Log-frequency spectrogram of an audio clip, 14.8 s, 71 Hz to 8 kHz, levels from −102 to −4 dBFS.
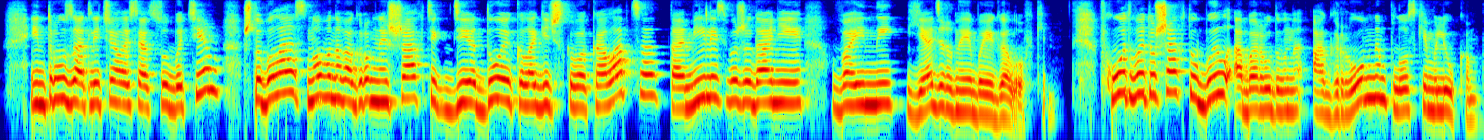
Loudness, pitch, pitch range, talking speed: -18 LUFS, 250 Hz, 210-290 Hz, 120 wpm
